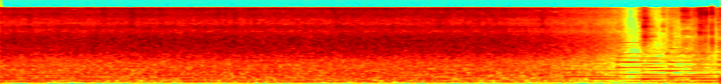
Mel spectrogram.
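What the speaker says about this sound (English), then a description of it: "Waterfall." Abrams Falls pouring in a mountain setting, a loud, continuous broadband rush of falling water that fills everything before abruptly cutting away near the end.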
